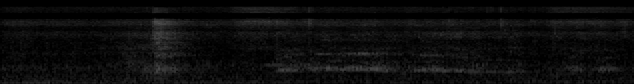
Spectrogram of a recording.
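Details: A free-range rooster crows in a drawn-out, wavering call, with a sharp burst just before it.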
